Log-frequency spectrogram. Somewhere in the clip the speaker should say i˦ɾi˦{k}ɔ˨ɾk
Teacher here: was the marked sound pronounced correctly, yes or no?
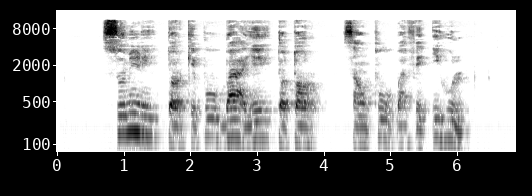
no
